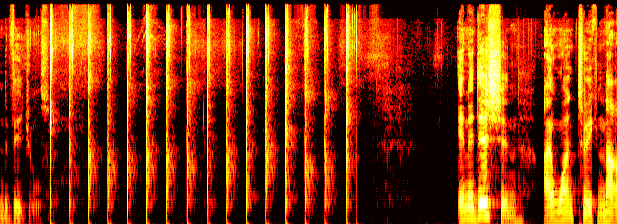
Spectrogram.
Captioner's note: applause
